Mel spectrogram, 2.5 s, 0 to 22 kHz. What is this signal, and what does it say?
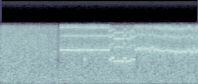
SSTV (slow-scan television), PD 290.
